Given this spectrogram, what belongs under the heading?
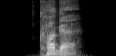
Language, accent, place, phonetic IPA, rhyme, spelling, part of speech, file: German, Germany, Berlin, [ˈkɔɡə], -ɔɡə, Kogge, noun, De-Kogge.ogg
- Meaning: cog (a ship of the Hanse)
